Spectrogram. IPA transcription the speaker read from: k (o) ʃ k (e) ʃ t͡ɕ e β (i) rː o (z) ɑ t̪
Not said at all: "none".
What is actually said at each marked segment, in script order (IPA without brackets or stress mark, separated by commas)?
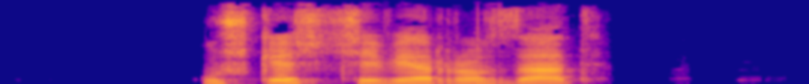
u, e, e, z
